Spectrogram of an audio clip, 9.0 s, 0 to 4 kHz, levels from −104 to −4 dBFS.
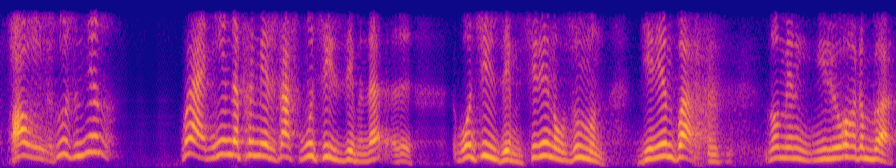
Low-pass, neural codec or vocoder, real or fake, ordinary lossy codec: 3.6 kHz; codec, 24 kHz, 0.5 kbps, DualCodec; fake; none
